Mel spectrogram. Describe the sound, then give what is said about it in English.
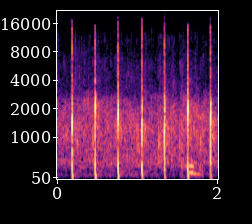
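Steady rhythmic clapping: seven sharp, evenly spaced hand claps at a brisk, regular pace over faint background noise. “Now have another clap.”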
